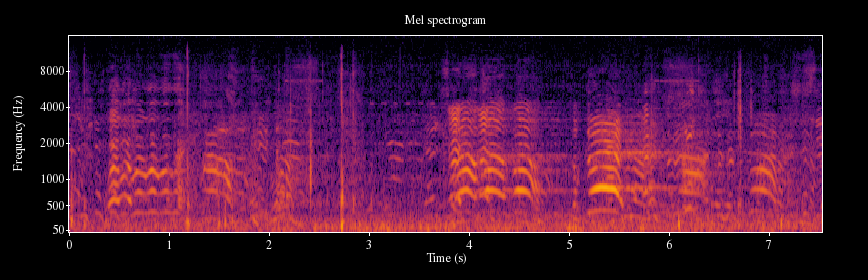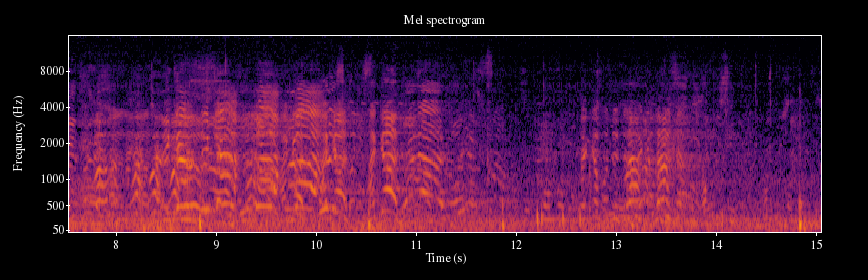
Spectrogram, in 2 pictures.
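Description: Young men shout and call out across an open pitch.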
